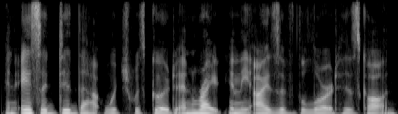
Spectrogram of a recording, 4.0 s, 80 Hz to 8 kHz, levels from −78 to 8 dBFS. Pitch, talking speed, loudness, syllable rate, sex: 160 Hz, 255 wpm, -19 LUFS, 4.8 syllables/s, female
